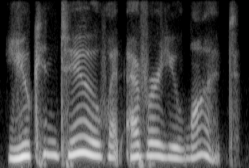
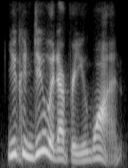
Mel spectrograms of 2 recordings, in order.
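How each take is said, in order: First: The tone sounds warm and encouraging. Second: The tone sounds dismissive and curt. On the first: There is real freedom to choose. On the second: It does not matter what is chosen.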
